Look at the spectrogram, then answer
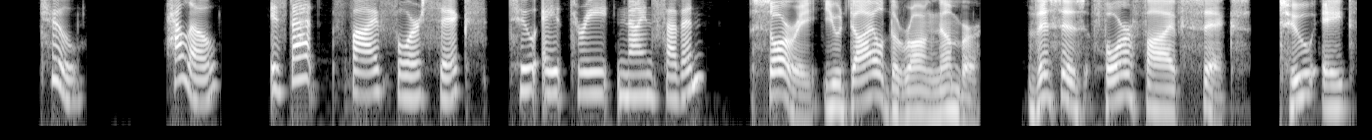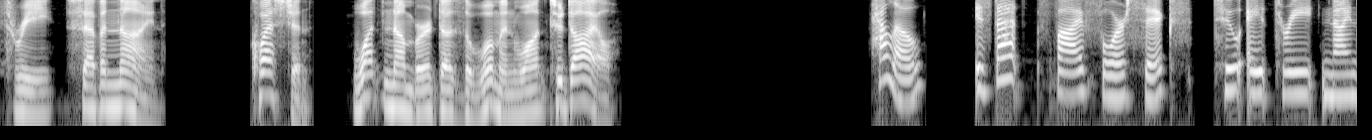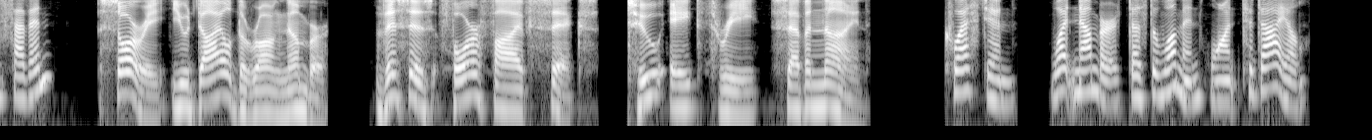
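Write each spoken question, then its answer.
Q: what number does the woman want to dial?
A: 546-28397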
